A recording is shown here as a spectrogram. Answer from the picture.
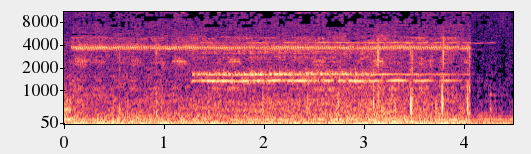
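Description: Crickets trilling steadily in a night-time garden, with two lower steady tones joining about a second in and a few light ticks near the end.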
